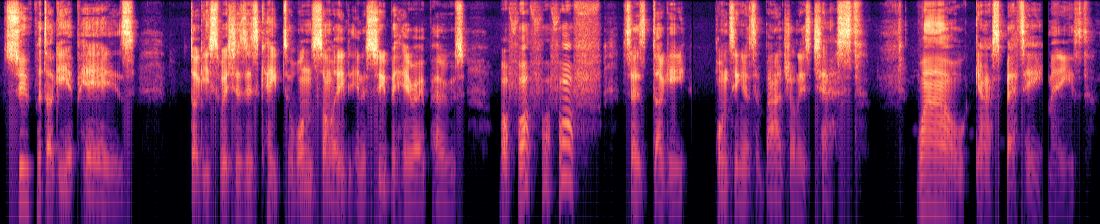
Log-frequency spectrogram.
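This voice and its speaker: A man's voice: low voice, unhurried, pushed and bright, no echo. A man narrating a children's bedtime story as a read-aloud storyteller.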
